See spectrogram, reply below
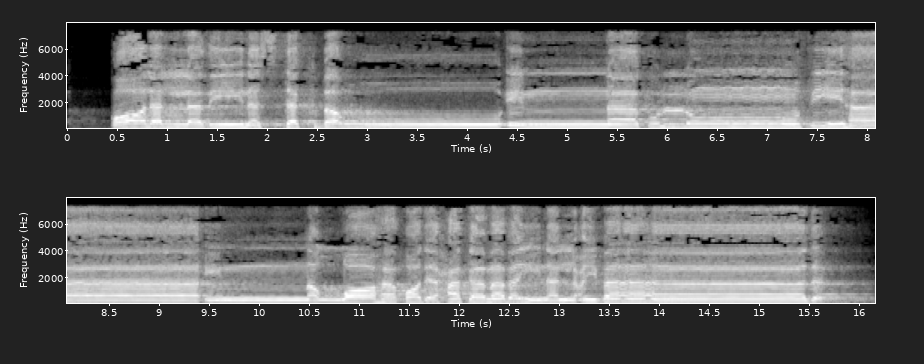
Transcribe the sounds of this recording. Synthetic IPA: qɑːlaʔlːaðiːnast̪akbɑɾuː | ʔɪnː | aːkʊlːʊn | fiːɦaː | ʔɪnː | alːɑːɦaqɑd̪ħakamabajnalʕɪbaː | d̪

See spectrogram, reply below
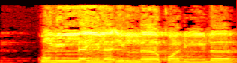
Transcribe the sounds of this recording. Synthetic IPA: kʊmɪlːajlaʔɪlːaːqɑliːlaː

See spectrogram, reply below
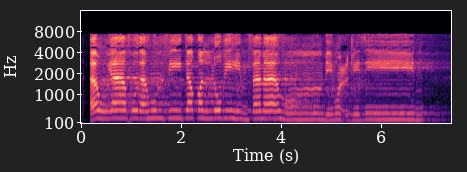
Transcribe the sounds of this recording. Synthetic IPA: ʔawjaʔxʊðaɦʊmfiːt̪ɑqɑlːʊbɪhɪmfamaːɦʊmbɪmʊʕd͡ʒɪziːn

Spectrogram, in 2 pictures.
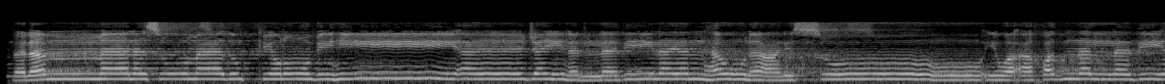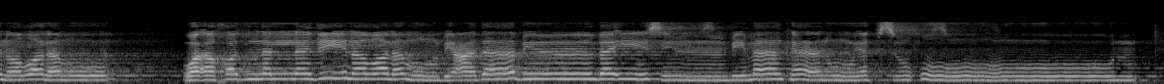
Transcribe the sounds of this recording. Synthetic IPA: falamːaːnasuːmaːðʊkːɪɾuːbɪɦɪ | ʔand͡ʒajnalːaðiːnajanɦawnaʕanasːuː | ʔɪwaʔaxaðnalːaðiːnaðˤɑlamuː | wʔaʔaxaðnalːaðiːnaðˤɑlamuːbɪʕaðaːbɪnbaʔiːsɪnbɪmaːkaːnuːjafsʊquː | n

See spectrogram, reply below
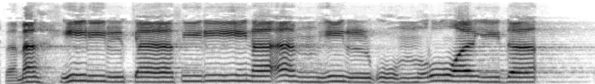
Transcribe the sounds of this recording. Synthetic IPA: fa̰mahːɪɾɪlkaːfɪɾiːnaʔamhɪlʔʊmɾʊwajɪd̪aː

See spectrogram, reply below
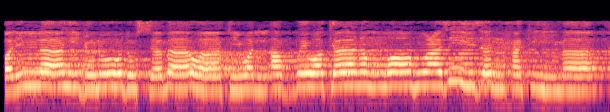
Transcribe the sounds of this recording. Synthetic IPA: alɪlːaːhɪd͡ʒʊnuːd̪ʊsːamaːwaːt̪ɪwalʔɑɾˤd̪ˤɨwakaːnalˤːɑːɦʊʕaziːzanħakiːmaː

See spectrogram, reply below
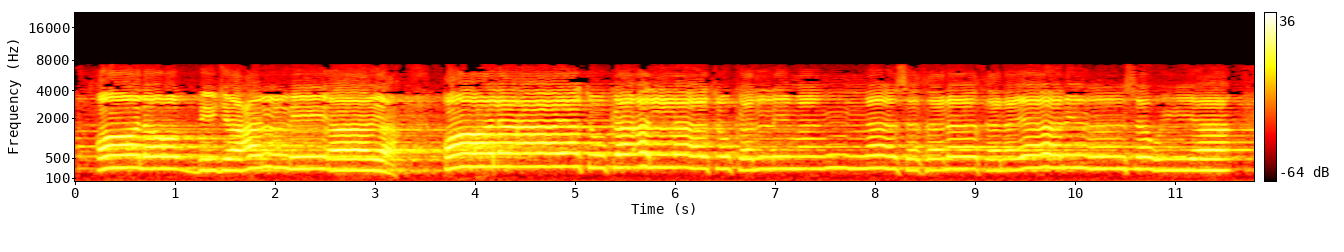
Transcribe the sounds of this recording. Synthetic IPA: qɑːlaɾˤɑbːid͡ʒaʕalːiːʔaːja | qɑːlaʔaːaːjat̪ʊkaʔalːaːt̪ʊkalːɪmannːaːsaθalaːθalajaːlɪnsawɪjːaː

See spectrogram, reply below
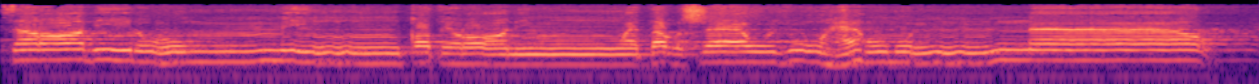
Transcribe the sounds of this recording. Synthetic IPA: sɑɾˤɑːbiːlʊhʊmːɪŋqɑt̪ˤɨɾˤɑːnɪwat̪ɑɣʃaːwʊd͡ʒuːɦaɦʊmʊ | nːaː | ɾˤ

